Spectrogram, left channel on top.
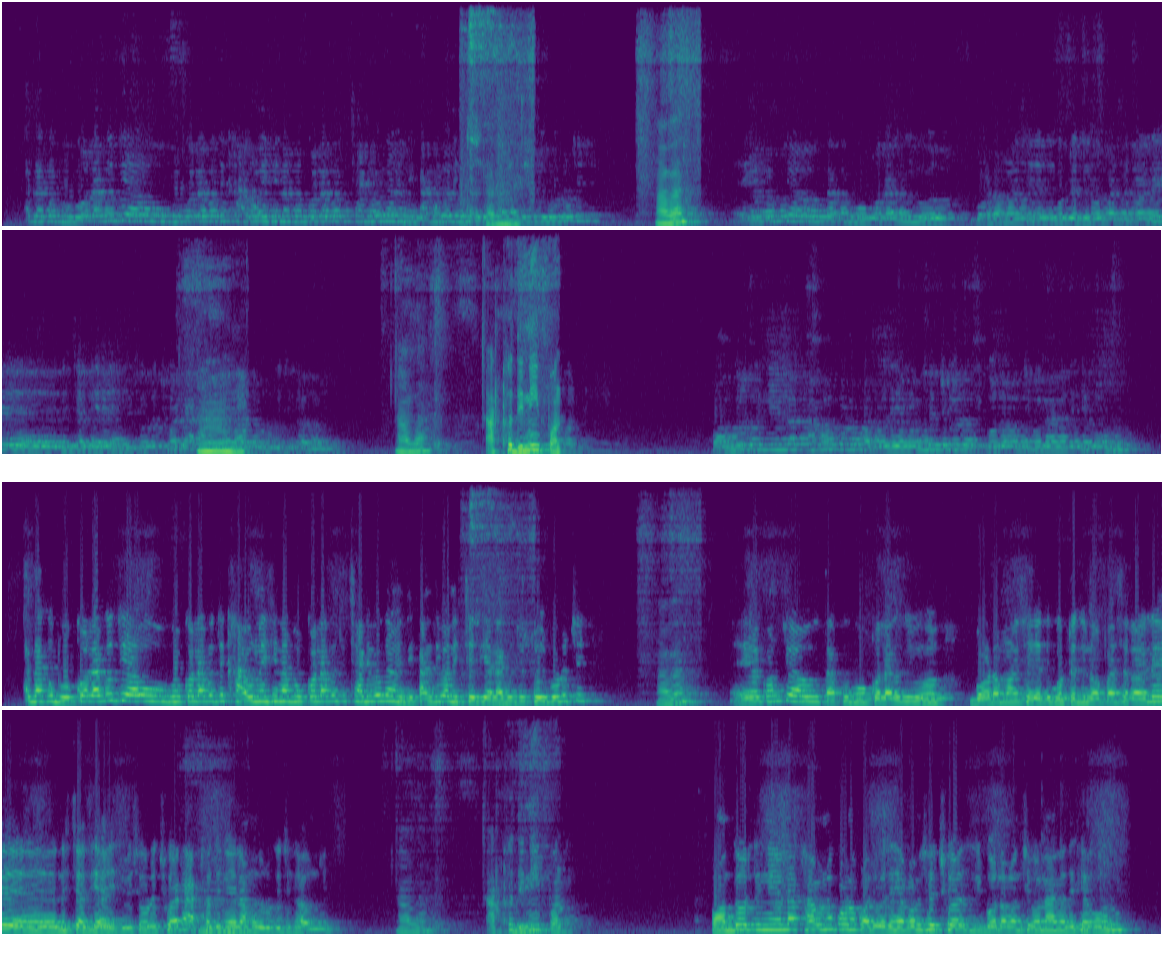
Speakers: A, on the right; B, on the left.
A: ଆଉ ତାକୁ ଭୋକ ଲାଗୁଛି ଆଉ ଭୋକ ଲାଗୁଛି ଖାଉନିଁ ସିନା ଭୋକ ଲାଗୁଛି ଛାଡିବ କେମିତି। କାନ୍ଦିବା ନିଚେ
B: ଛାଡ଼ୁନି
A: ଦିଆ ଲାଗୁଛି ଶୋଇ ପଡୁଛି
B: ହଁ ବା
A: ଏଇଆ କରୁ ଆଉ ତାକୁ ଭୋକ ଲାଗୁଛି ବଡ ମଣିଷ ଯଦି ଗୋଟେ ଦିନ ଉପାସ ରହି ହେଲେ ନିଶ୍ଚଦିଆ ହେଇଯିବ ସେ ଗୋଟେ ଛୁଆଟେ ଆଠ
B: ହୁଁ
A: ଦିନ ହେଲା ମୂଳରୁ କିଛି ଖାଉନି।
B: ହଁ ବା, ଆଠ ଦିନି
A: ପନ୍ଦର ଦିନ ହେଲା ଖାଉନୁ କଣ? କରିବ ଦେଖିବାକୁ କହୁନୁ ସେ ଛୁଆ ଜୀବନ ବଞ୍ଚିବ ନା ଦେଖିବା କହୁନୁ।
